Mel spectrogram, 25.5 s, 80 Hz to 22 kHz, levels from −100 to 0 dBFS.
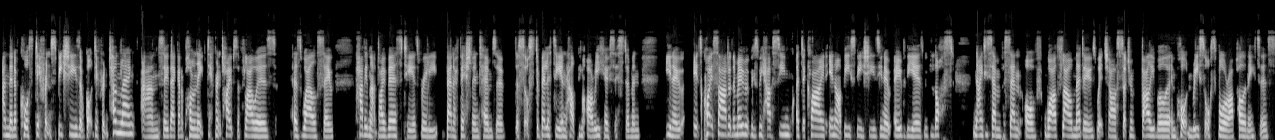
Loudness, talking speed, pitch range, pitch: -19 LUFS, 200 wpm, 195-230 Hz, 210 Hz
